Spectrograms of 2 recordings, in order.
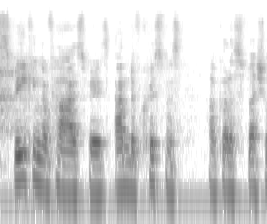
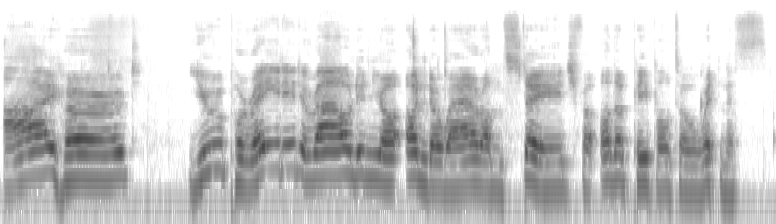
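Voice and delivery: slow, deliberate put-on Santa; hammy Father Christmas passing judgement; praise, then accuse, in Santa character; Santa, gravely accusing; 3 semitones higher, 7 dB louder, much slower than usual. Plays Santa.

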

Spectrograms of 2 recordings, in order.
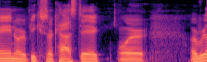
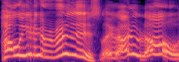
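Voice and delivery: mock whine. Whiny mock complaint.

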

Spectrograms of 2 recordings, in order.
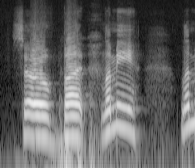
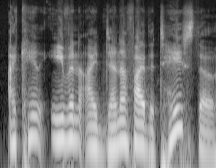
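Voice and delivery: normal talking voice

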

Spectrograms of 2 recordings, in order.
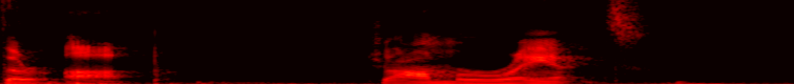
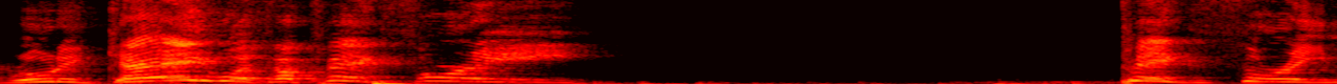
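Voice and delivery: high, loud and stretched; excited score call; 7 semitones higher, 5 dB louder, slower than usual. Real, not acted. Fan calls his team's big three, excited shout. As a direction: celebrate the shot at full voice.

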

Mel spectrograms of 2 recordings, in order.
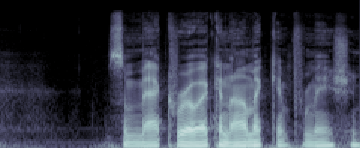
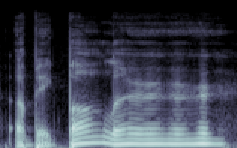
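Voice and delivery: big baller voice; 6 semitones higher, much slower than usual. Acted. Hypes big buyers.

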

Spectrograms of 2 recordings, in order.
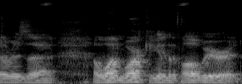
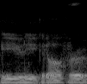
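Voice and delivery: ordinary talk, nothing marked

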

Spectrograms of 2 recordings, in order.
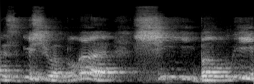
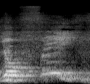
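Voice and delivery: Jesus speaks. Acted. Jesus answers the woman.

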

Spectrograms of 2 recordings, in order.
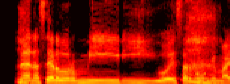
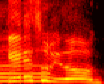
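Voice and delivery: excited; 7 semitones higher, 4 dB louder, slower than usual. Real, not acted. Celebrating end of semester.

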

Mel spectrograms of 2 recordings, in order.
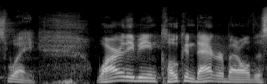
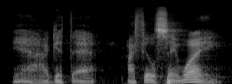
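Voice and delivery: lower, soft, understanding reply; God sympathizing; 7 semitones lower, 4 dB quieter than usual. Acted. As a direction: reassure gently, lower and softer.

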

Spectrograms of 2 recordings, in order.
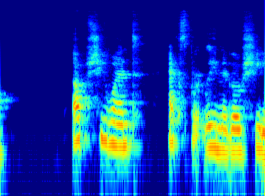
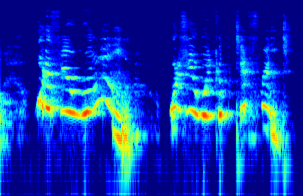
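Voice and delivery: very high, panicky little gosling voice; squawking gosling; 4 dB louder than usual. A narrator's reading. Gosling afraid to shut his mama down, squawking. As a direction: squeal it in rising alarm. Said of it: "squawked Bright Bill".

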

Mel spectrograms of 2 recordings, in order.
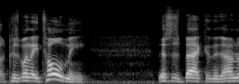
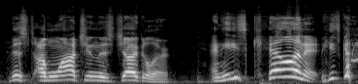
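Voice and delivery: ordinary delivery

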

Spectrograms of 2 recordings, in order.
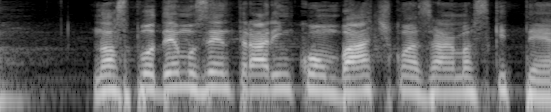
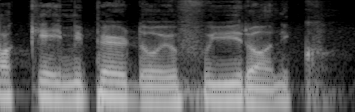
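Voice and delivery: lower, softer mock-contrite; ironic apology; 8 semitones lower, 6 dB quieter than usual. Pastor retells his ironic group-chat reply, low, soft, dry irony. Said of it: "eu senti um tom de ironia".

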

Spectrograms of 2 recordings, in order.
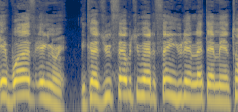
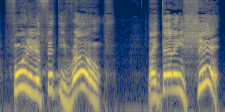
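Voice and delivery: higher-pitched mock disbelief; incredulous scoff; 5 semitones higher than usual. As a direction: throw his number back as a scornful question. Retold crowd scoffs at his figure.

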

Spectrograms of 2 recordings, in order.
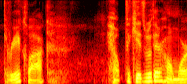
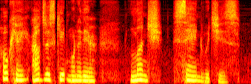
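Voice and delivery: mock wife voice; 8 semitones higher than usual. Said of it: "So my wife goes to Starbucks also".

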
